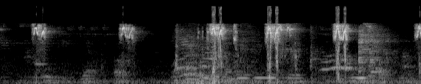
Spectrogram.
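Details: Sparrow chick begging during a hand-feeding, with high squeaky chirps that turn into a dense run of rapid calls and crackling handling noise in the second half.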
